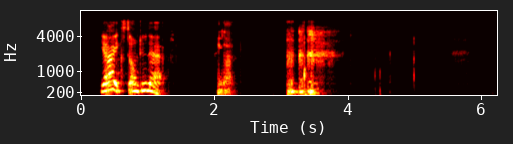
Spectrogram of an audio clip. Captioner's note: cough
